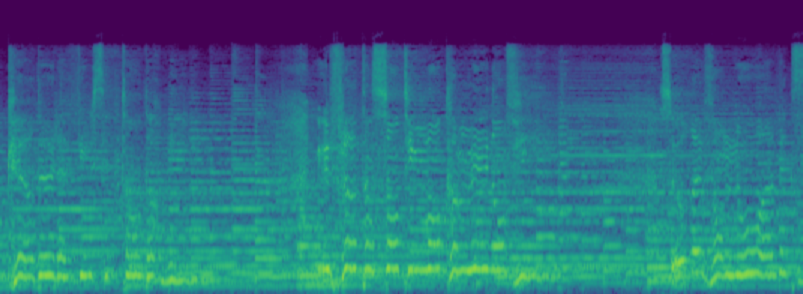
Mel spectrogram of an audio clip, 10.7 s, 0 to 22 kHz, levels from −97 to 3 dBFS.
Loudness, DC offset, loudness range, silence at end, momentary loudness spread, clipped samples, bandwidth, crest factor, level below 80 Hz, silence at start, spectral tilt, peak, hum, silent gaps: -22 LUFS; under 0.1%; 3 LU; 0 s; 9 LU; under 0.1%; 12 kHz; 16 dB; -54 dBFS; 0 s; -5 dB/octave; -6 dBFS; none; none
